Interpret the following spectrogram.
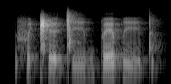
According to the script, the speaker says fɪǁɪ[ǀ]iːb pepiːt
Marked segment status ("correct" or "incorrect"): correct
